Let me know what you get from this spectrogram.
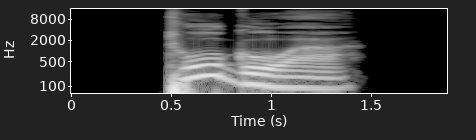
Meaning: Togolese (a person from Togo or of Togolese descent)
- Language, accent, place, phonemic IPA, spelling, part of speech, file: German, Germany, Berlin, /ˈtoːɡoɐ/, Togoer, noun, De-Togoer.ogg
